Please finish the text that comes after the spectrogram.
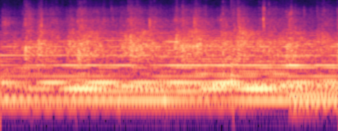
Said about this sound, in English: Would you clap your hands unto him?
